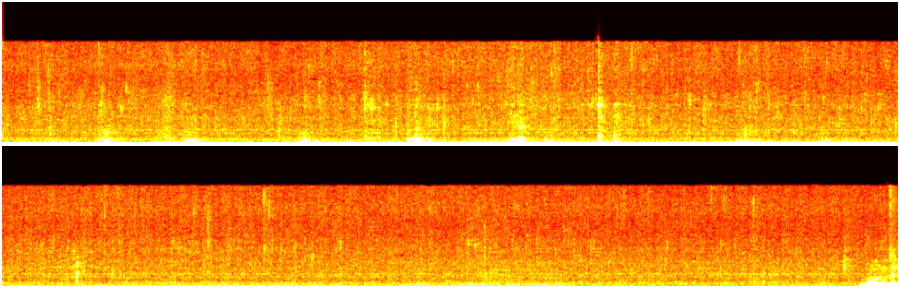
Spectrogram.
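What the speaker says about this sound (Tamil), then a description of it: "முந்திரி, பிஸ்தா, பாதாம் எல்லாமே சேர்த்துக்கலாம்" Chopped cashews, pistachios and almonds fry in hot ghee and oil for sheer khurma, a steady close sizzle with occasional stirring scrapes throughout.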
